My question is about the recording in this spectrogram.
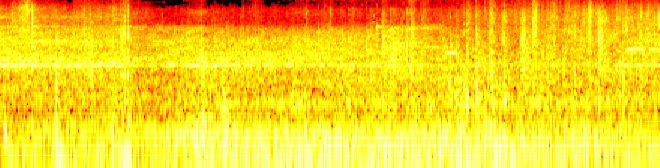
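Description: Tow vehicle and boat trailer rolling slowly over a wet gravel launch ramp: a steady low rumble of engine and tyres with scattered small knocks and crunches.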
